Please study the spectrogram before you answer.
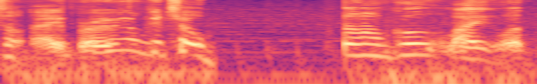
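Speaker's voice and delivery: normal talking voice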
